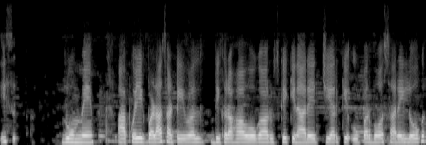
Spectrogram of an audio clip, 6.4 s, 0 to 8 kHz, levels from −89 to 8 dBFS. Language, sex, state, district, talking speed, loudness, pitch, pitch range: Hindi, female, Uttarakhand, Uttarkashi, 195 wpm, -15 LUFS, 195 Hz, 190-210 Hz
